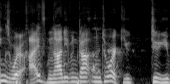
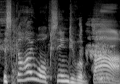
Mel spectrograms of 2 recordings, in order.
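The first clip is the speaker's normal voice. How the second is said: put-on, sing-song Australian accent; 2 semitones higher than usual. Starting a dad joke, in a put-on accent. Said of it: "that accent was awesome".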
